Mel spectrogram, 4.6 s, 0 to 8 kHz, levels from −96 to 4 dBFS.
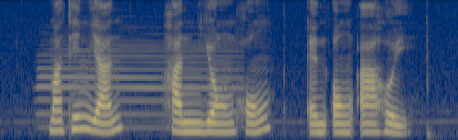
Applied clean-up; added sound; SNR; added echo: none; Wind instrument, woodwind instrument; 18 dB; none.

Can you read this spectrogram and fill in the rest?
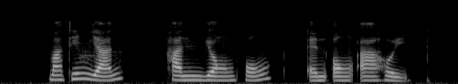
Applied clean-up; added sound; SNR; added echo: neural diffusion model UNIVERSE++.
